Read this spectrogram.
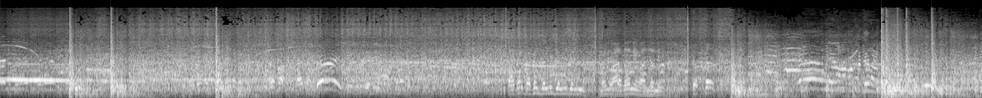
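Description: Firecrackers go off with sharp bangs.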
